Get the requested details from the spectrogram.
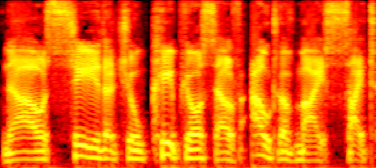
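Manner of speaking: snarled, menacing, threatening voice. A narrator reads a man's words after he bends a poker, snarling. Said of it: "he snarled".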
